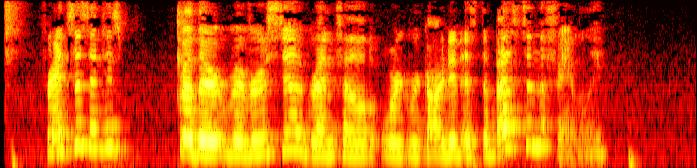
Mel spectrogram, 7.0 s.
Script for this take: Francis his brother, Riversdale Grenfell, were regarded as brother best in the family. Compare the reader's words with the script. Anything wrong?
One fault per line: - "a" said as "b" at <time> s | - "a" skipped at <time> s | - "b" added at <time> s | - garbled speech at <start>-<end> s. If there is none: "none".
- "and" added at 0.9 s
- "brother" said as "the" at 4.8 s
